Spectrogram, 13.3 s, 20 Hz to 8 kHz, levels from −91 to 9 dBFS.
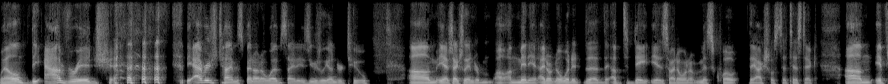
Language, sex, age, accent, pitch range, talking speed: English, male, 30-49, American, 110-135 Hz, 185 wpm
